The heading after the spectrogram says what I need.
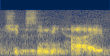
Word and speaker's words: Csikszentmihalyi: Come to find out, that's how you pronounce his name, Csikszentmihalyi, but I'm just going to call him Dr.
